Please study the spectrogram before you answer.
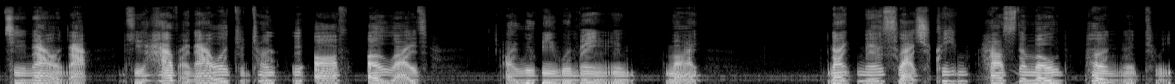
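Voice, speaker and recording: A man's voice: lowish voice, slow, vocal fry, a loud crowd, poor audio. A synthetic male voice playing a menacing computer virus that announces countdowns in a robotic tone.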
